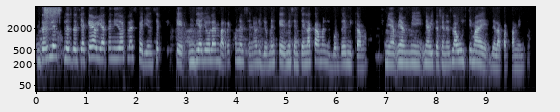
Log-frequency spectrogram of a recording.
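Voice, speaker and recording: A woman's voice: medium pitch, steady tone, quick pace, no echo. A middle-aged woman giving an emotional, repetitive personal testimony over a video call. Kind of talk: personal testimony in an online class. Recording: dull lo-fi video call audio.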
